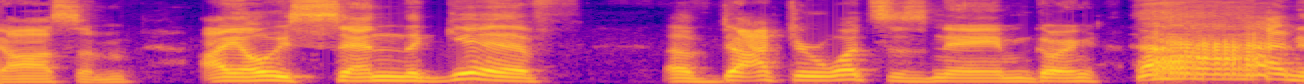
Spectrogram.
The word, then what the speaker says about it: GIF: One of my favorite GIFs to use, and it's pronounced GIF, when I respond to somebody and they tell me something amazing over text.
